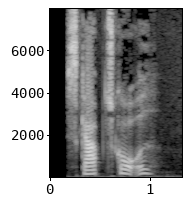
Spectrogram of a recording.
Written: skarptskåren

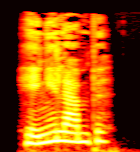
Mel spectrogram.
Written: hængelampe

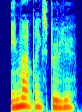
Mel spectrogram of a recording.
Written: indvandringsbølge

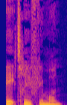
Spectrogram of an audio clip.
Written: atrieflimren

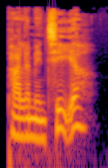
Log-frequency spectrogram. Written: parlamentere

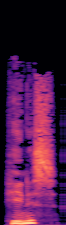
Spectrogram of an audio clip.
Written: hendes

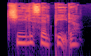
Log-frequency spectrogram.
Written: CHILESALPETER

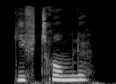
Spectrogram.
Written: gifttromle

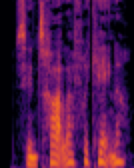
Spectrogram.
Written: centralafrikaner

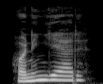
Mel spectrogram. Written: honninghjerte

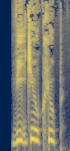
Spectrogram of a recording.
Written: videoklub

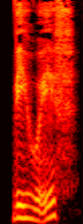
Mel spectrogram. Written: VHF

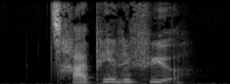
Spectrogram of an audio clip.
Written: træpillefyr

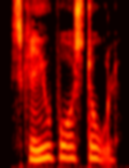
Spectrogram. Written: skrivebordsstol

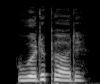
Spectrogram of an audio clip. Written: urtepotte

